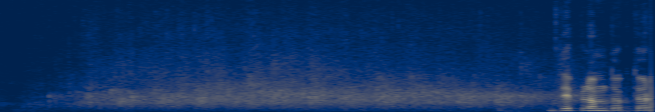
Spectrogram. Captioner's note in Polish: oklaski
